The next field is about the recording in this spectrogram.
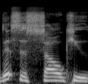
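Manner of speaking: ordinary talk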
